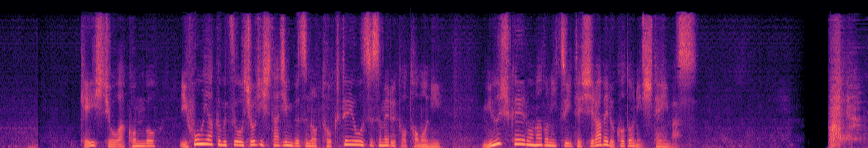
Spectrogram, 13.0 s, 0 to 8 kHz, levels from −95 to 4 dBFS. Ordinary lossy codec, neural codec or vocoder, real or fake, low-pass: AAC, 32 kbps; codec, 16 kHz, 0.7 kbps, FocalCodec; fake; 7.2 kHz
